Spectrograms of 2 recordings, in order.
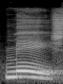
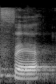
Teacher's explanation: mês tem timbre fechado e fé tem timbre aberto. E não importa, mesmo tendo timbre fechado, mês é tônico.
